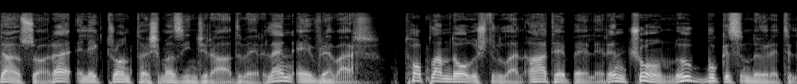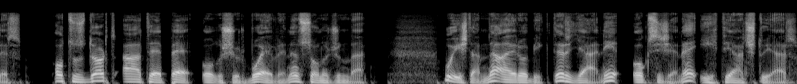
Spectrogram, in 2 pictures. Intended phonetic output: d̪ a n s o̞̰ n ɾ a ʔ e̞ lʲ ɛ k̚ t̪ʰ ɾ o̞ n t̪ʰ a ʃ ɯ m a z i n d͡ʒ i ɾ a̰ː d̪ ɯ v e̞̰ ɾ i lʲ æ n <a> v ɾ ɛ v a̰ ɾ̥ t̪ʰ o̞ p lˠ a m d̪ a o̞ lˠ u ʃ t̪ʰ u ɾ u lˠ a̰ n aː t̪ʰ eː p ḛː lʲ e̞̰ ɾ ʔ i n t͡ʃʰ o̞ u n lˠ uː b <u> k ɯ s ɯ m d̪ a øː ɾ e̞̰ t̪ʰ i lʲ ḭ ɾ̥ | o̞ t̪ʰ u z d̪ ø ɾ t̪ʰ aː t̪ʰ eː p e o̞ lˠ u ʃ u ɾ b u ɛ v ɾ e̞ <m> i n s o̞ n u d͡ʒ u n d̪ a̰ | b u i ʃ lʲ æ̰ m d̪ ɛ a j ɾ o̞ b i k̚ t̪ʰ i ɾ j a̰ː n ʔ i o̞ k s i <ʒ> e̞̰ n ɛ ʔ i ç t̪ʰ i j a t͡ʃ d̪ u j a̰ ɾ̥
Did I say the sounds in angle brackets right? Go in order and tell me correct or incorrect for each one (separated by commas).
incorrect, correct, incorrect, correct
